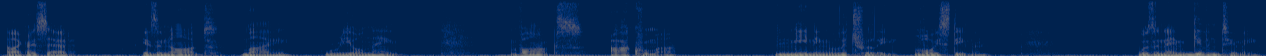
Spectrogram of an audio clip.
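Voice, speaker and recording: Very deep, dark-voiced man telling a story. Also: dry recording. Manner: theatrical, deliberate phrasing with dramatic pauses. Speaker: streamer telling a story in persona as a demon. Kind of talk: slow atmospheric first-person storytelling to a livestream audience.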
